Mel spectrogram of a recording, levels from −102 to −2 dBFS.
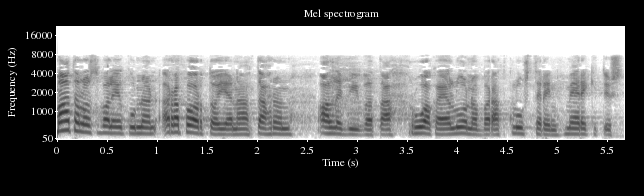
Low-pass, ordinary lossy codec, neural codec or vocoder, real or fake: none; none; none; real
